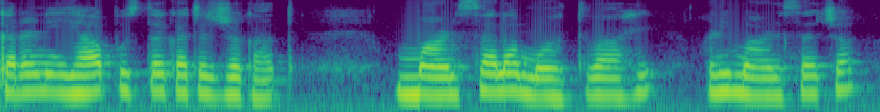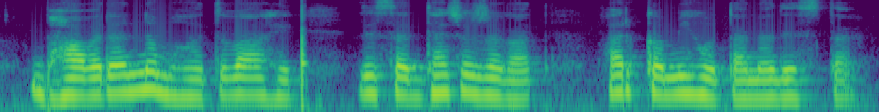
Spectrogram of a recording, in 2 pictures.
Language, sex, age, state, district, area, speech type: Marathi, female, 18-30, Maharashtra, Nashik, urban, spontaneous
